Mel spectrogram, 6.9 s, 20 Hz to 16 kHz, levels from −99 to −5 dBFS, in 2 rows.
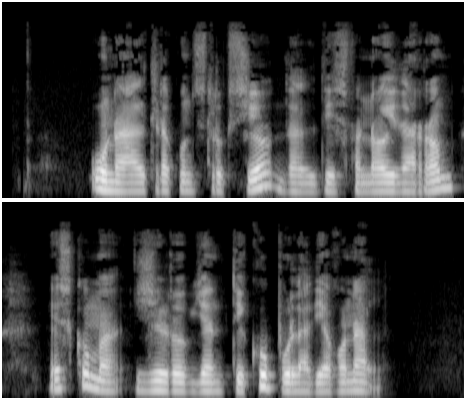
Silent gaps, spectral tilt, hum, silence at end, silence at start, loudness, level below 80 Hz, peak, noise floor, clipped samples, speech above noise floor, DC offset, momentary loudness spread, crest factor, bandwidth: none; -7 dB/octave; none; 0.7 s; 0.7 s; -25 LUFS; -66 dBFS; -2 dBFS; -80 dBFS; under 0.1%; 57 dB; under 0.1%; 10 LU; 22 dB; 10 kHz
